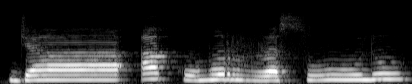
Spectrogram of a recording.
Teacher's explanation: جاء میں مد متصل واجب ہے، 5 کاؤنٹ کر لینا ہے، کاف کے پر ضمہ ہے، ہونٹ گول کر لیجئے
